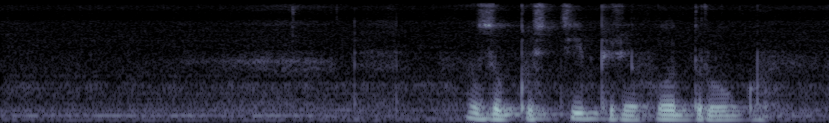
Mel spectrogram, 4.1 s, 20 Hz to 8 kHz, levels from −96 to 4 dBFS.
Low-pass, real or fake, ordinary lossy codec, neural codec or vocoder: 7.2 kHz; real; none; none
